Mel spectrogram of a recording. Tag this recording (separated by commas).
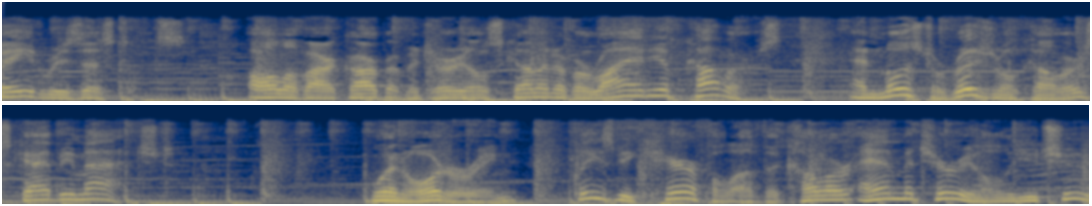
Music, Speech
